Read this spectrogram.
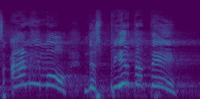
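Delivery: high, loud wake-up call; forceful, drawn-out exhortation; rousing shout. Acted. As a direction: shout them back to courage. Acted rousing call to the discouraged.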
